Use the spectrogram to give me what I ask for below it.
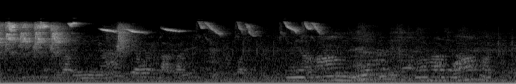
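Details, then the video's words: Mountain white-eye kept in a cage, song beginning with a loud burst of high chirps then quick descending whistled notes, fading into quieter twitters over a low background murmur. "Pleci Gacor Ngeroll"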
